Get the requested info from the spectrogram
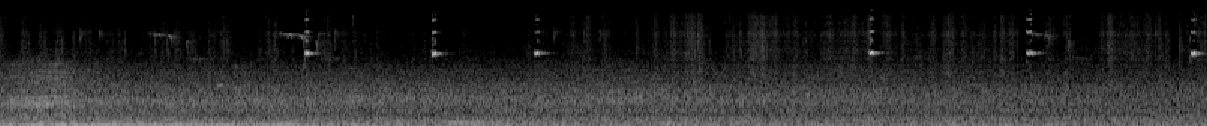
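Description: Six short, sharp, high-pitched bird chirps, irregularly spaced, over a steady background hiss. A faint crinkle of plastic comes in the first second.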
